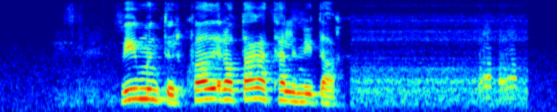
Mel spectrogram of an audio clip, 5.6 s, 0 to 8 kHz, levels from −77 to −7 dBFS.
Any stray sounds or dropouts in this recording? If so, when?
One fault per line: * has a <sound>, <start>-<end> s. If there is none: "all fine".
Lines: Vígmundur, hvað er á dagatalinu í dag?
* has a laugh, 4.8-5.2 s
